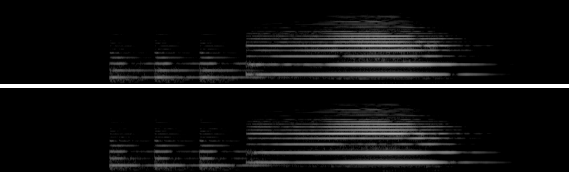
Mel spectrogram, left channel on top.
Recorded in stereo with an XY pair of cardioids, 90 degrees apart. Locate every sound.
1.1 s a piano: 30° right, 0.8 m
2.5 s a violin: 50° left, 1.5 m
